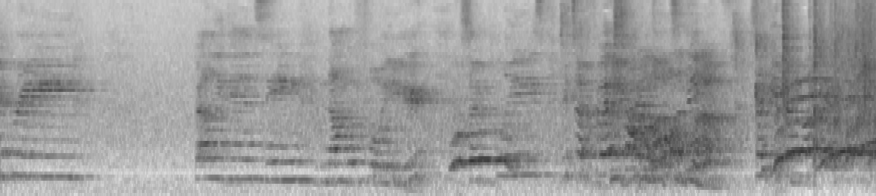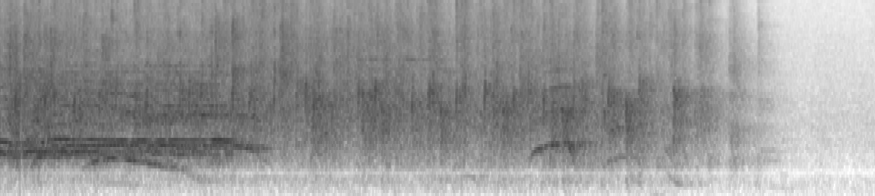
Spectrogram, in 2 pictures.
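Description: A woman sings into a microphone, her voice heard through loudspeakers.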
